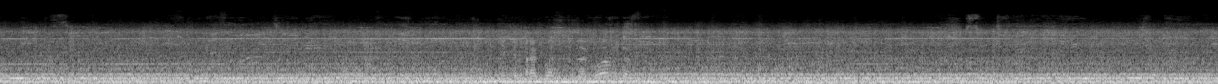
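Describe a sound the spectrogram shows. A harvester's machinery rattles and whirs steadily.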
